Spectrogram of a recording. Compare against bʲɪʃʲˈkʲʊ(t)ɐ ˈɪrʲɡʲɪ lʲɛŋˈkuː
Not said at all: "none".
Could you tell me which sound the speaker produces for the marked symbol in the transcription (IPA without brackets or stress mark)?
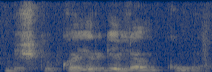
k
